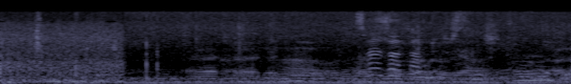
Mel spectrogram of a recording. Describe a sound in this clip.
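A woman speaks indoors.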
